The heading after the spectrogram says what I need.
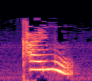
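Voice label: "开幕", Mandarin Chinese; chinese-flashcards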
